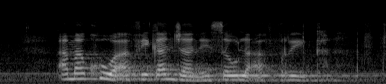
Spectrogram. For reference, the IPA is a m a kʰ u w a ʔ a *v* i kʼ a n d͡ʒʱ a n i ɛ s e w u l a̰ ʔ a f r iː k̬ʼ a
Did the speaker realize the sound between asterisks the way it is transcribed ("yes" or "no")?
no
